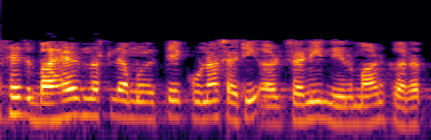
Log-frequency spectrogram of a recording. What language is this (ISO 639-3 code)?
mar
